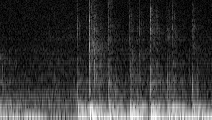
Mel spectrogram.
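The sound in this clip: Someone types comments on a computer keyboard, producing a quick, irregular run of many sharp keystroke clicks. The clicks begin partway through over a low, steady background hum.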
